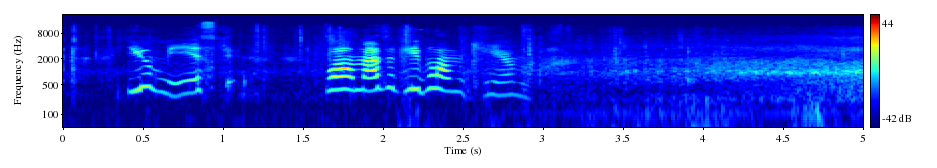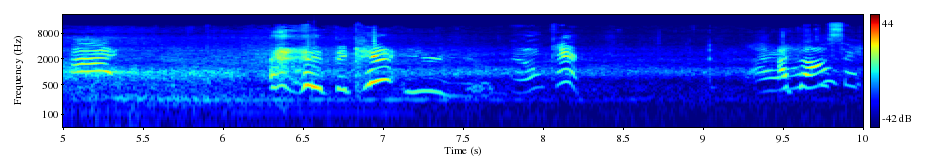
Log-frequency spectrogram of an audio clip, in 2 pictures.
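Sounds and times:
wind rumbling on microphone: 0:02.0 - 0:07.6.

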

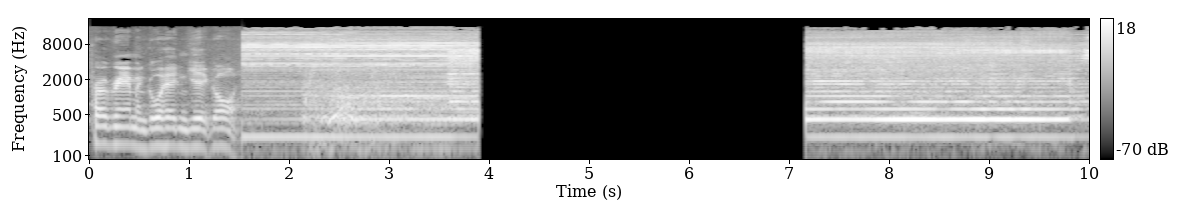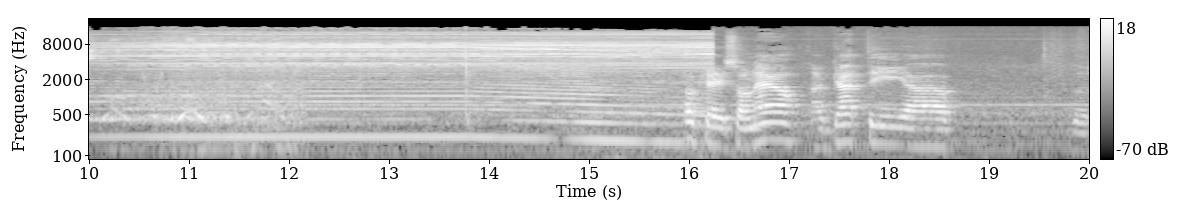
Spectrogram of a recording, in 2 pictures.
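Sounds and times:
router spindle whine: 0:01.5 - 0:03.9, 0:07.2 - 0:16.3.

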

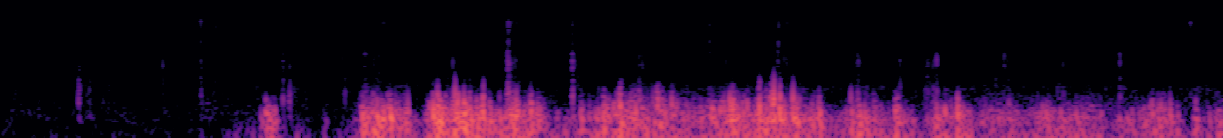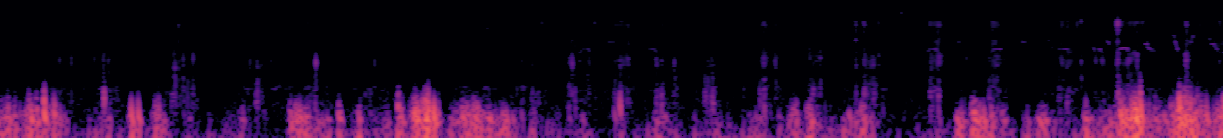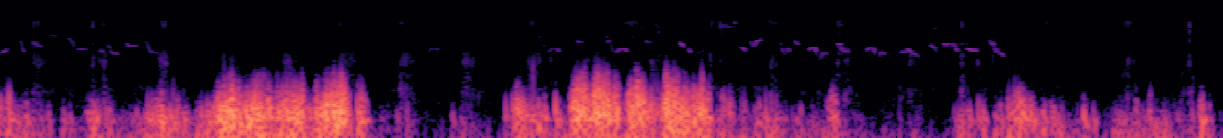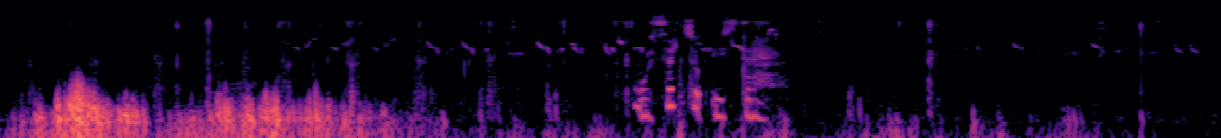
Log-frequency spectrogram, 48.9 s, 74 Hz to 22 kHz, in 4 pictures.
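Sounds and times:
footsteps on dry clay: 0:00.0 - 0:48.4
wind buffeting microphone: 0:02.5 - 0:44.6, 0:45.2 - 0:47.7
faint bird chirps: 0:20.9 - 0:26.2, 0:39.5 - 0:44.2, 0:46.2 - 0:48.8.

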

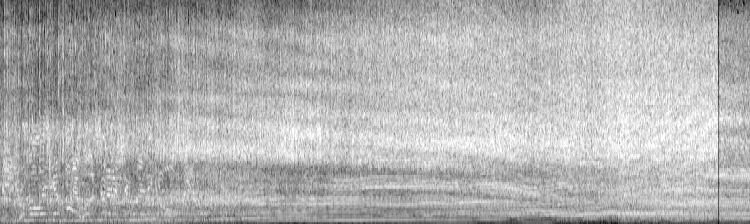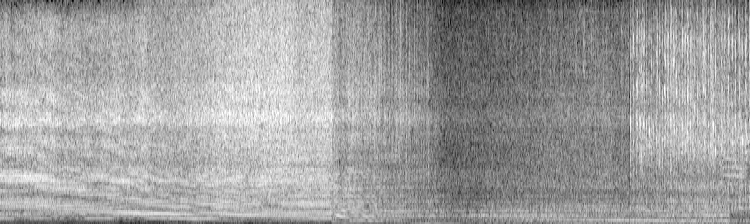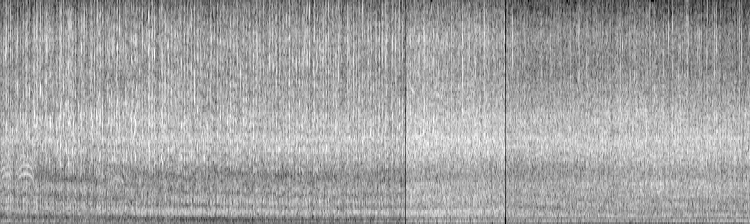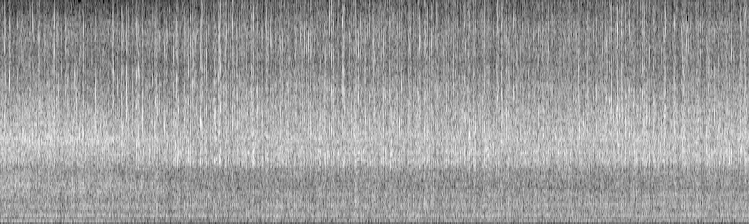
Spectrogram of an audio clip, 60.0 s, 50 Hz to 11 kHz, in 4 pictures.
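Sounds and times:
engines idling: 0:00.0 - 0:59.9
truck engine revving under load: 0:00.0 - 0:59.9.

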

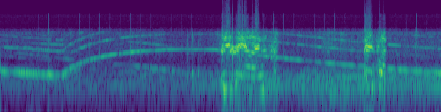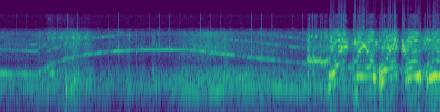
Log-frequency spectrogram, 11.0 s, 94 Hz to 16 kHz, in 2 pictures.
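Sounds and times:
police siren wailing: 0:00.0 - 0:11.0
road noise: 0:00.0 - 0:11.0
car engine: 0:02.9 - 0:11.0.

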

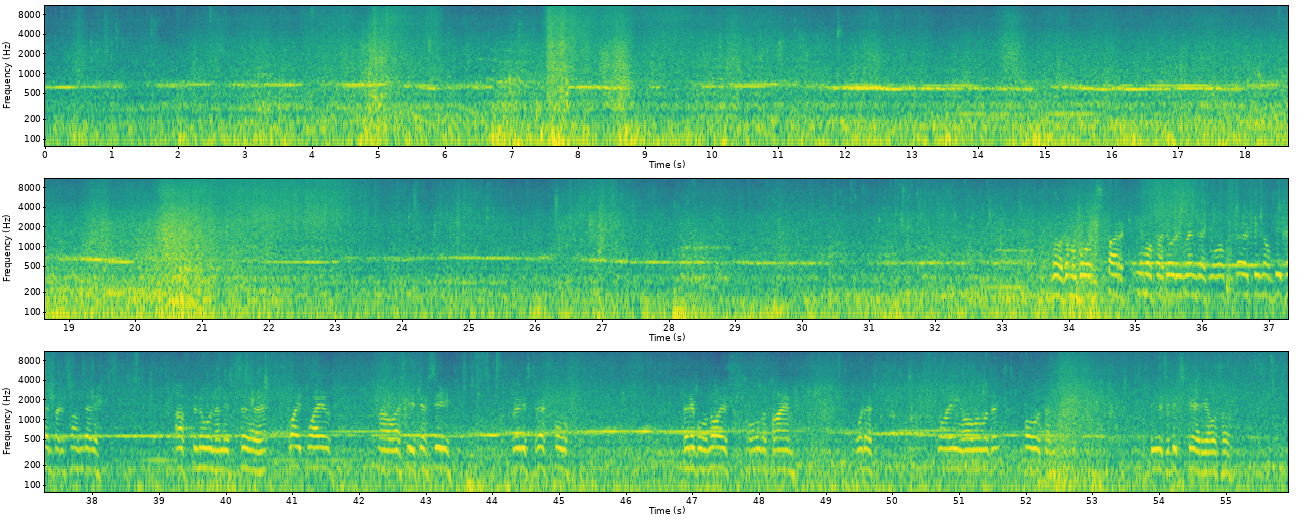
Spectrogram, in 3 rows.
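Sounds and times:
steady wavering whine: 0:00.0 - 0:55.9
water and wind rushing around hull: 0:00.0 - 0:55.9.

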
